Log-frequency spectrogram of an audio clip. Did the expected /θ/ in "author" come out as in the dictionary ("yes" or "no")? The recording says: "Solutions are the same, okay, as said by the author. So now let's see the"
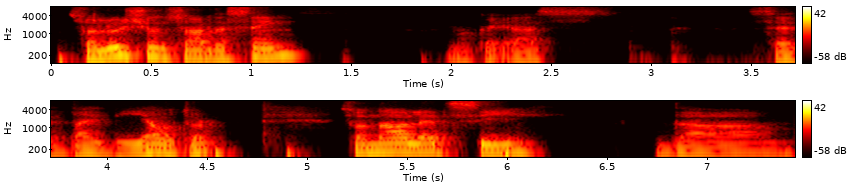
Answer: no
